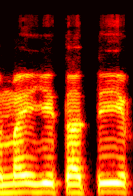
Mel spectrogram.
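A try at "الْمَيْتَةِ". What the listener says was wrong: Jangan mayyitati, enggak usah mayyitati ya. Dalam Al-Qur'an misalnya hurrimat 'alaikumul maytatu, bukan baca hurrimat 'alaikumul mayyitatu, enggak seperti itu. Coba cek Al-Qur'an. Hurrimat 'alaikumul maytatu. Iya-nya sukun.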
